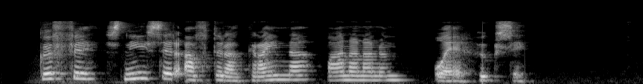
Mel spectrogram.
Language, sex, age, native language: Icelandic, female, 50-59, Icelandic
